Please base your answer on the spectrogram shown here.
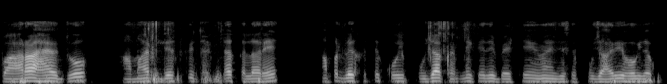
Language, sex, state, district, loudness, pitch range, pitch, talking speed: Hindi, male, Bihar, Jahanabad, -26 LUFS, 130-150 Hz, 145 Hz, 235 wpm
